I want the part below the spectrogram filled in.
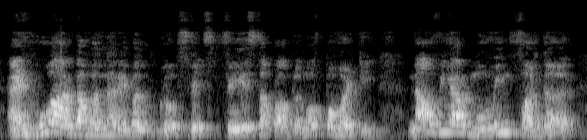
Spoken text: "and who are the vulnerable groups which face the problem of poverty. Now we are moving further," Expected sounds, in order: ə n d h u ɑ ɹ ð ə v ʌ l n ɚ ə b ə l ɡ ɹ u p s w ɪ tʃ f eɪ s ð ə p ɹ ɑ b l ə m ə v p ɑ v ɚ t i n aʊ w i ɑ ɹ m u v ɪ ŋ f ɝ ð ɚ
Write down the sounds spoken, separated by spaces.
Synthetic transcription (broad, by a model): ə n d h u ɑ ɹ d ə v ʌ l n ɚ ə b ə l ɡ ɹ u p s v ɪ tʃ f eɪ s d ə p ɹ ɑ b l ə m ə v p ɑ v ɚ t i n aʊ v i ɑ ɹ m u v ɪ ŋ f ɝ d ɚ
